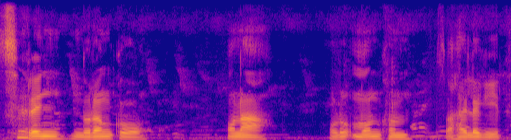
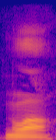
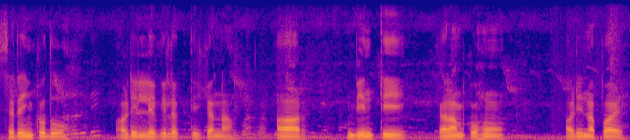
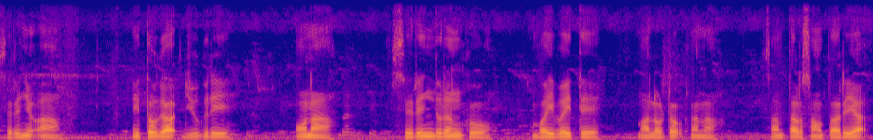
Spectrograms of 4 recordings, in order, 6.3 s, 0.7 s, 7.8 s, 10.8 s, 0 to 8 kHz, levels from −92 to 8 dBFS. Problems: constant background noise, background conversations at intervals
